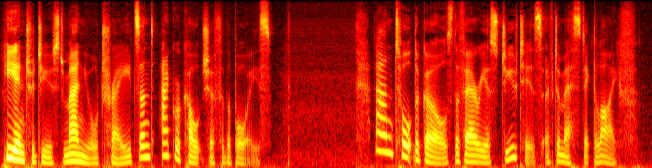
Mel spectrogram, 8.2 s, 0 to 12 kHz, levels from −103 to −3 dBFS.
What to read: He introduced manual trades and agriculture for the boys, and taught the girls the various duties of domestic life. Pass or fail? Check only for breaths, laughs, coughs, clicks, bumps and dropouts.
pass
